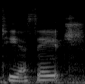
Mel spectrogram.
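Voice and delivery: usual speaking voice

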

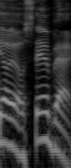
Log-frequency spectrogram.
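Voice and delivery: ordinary delivery

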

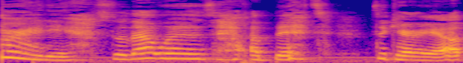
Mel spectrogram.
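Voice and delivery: puffing, winded, short of breath. Talking to viewers right after carrying books upstairs, out of breath. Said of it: "I'm a little bit out of breath".

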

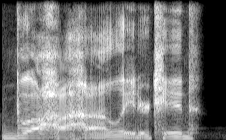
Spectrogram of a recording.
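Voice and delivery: low, sultry shark character voice. Voicing the shark during a game episode, in a deep, hot shark voice. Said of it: "Do I have a deep, hot voice?".

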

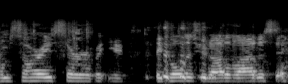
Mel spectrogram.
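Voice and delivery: put-on courteous, polite nineteen-year-old kid voice. Speaker retells a 19-year-old telling him he can't stay, imitating a polite young kid. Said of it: "That's a good impression".

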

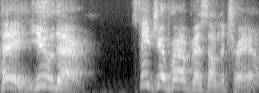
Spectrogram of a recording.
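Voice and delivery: high, shouted soldier's yell. Voicing a scout soldier challenging travelers on the trail: soldier yelling. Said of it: "one of the soldiers yells out".

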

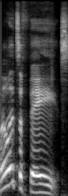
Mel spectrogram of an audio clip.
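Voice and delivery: plain

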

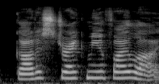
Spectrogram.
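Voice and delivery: ordinary delivery

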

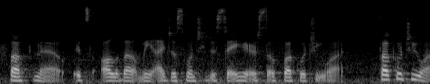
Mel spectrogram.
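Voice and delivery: usual speaking voice

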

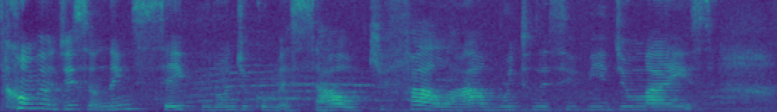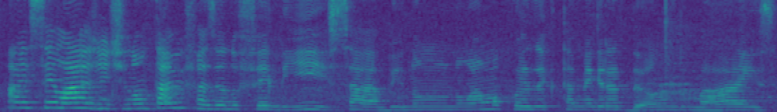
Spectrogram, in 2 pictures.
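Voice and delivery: mock-sad, fake sorrowful tone.

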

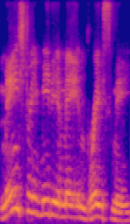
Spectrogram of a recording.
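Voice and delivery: ordinary talk, nothing marked

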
